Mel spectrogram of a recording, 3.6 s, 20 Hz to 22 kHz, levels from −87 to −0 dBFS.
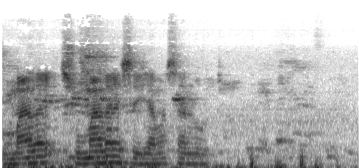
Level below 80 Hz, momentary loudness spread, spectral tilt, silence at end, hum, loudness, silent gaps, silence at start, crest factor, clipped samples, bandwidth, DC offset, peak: -28 dBFS; 17 LU; -4.5 dB/octave; 0 s; none; -15 LUFS; none; 0.05 s; 16 dB; under 0.1%; 14 kHz; under 0.1%; -2 dBFS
